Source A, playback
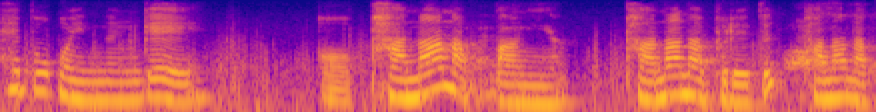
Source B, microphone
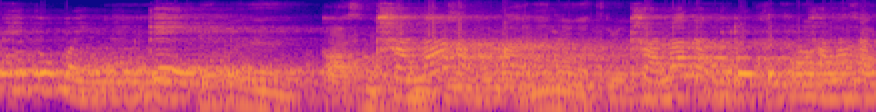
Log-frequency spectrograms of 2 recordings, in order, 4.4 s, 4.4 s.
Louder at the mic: echo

